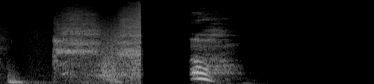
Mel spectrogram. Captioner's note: audio cuts out; Skull gasps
